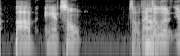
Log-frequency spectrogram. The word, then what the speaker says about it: Handsom: or not and uh bob handsome is actually properly pronounced bob anson so that's a little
